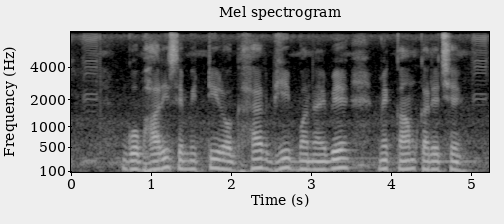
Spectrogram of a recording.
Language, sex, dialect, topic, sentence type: Maithili, male, Angika, agriculture, statement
